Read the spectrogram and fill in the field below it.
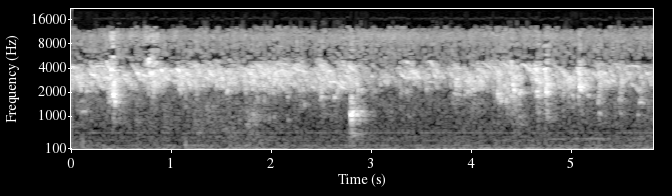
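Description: About two hundred one-month-old domestic chickens fill a coop with constant soft, high peeping and clucking, with occasional louder chirps over a quiet background.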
